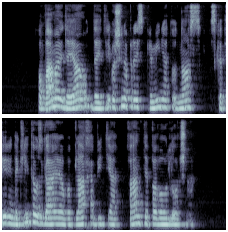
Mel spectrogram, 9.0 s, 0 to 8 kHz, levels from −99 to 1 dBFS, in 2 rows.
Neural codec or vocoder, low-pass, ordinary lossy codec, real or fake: none; 7.2 kHz; none; real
